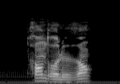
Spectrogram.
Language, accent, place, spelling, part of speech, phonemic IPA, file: French, France, Lyon, prendre le vent, verb, /pʁɑ̃.dʁə l(ə) vɑ̃/, LL-Q150 (fra)-prendre le vent.wav
- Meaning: 1. to catch the wind 2. to see which way the wind is blowing, to put one's finger to the wind, to sound out, to gauge, to put out feelers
